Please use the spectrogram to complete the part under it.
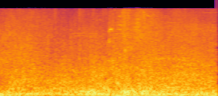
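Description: A loud blast bursts and roars.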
